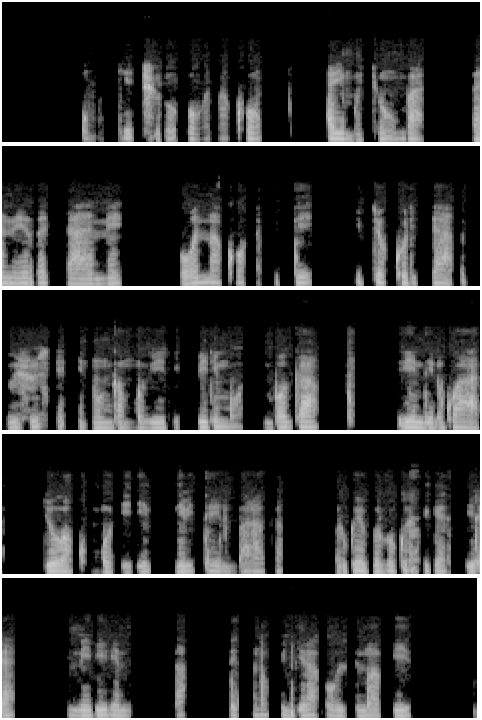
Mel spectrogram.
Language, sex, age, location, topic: Kinyarwanda, female, 25-35, Kigali, health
